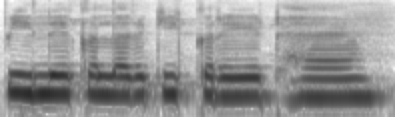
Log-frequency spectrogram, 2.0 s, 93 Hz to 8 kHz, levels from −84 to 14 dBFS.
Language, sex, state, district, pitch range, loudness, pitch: Hindi, female, Uttar Pradesh, Shamli, 205-230 Hz, -14 LUFS, 215 Hz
